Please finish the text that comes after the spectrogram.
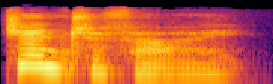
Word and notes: gentrify: British English

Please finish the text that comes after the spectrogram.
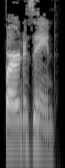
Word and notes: bartizaned: British English

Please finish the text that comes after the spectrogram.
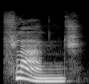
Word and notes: flange: British English

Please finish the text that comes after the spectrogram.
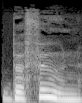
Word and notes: buffoon: American English

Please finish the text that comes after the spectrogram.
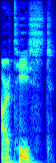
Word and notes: artiste: American English

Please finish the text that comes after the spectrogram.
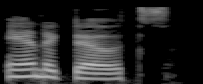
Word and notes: anecdotes: British English

